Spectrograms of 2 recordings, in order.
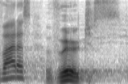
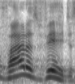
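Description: First: It is said in an interior São Paulo accent. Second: It is said in a standard Brazilian accent.

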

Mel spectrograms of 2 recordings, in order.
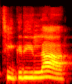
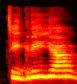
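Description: First: Italian pronunciation, the double l sounding like l. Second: Spanish pronunciation, the double l sounding like y. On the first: "they pronounce it the Italian way, which is Tigrilla Gardenia, not the ya" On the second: "the name is actually in Spanish"

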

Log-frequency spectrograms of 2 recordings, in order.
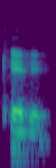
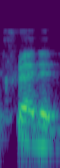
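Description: First: It is said with a Thai accent. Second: It is said with a plain English accent. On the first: "but like bat kredit" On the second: "The fact you didn't say credit"

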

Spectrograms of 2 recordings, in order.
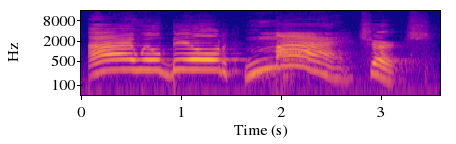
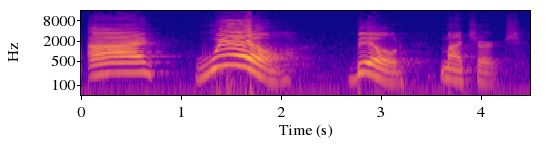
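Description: First: The stress falls on the word "my". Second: The stress falls on the word "will". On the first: "And then he says it this way" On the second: "Then he goes on to say it this way"

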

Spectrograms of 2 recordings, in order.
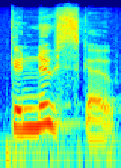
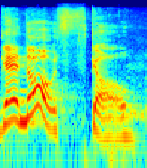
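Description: First: The word is said plainly and neutrally. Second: The word is said in a flamboyant, showy way.

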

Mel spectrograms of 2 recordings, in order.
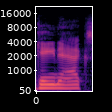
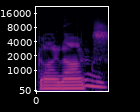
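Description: First: The A vowels are said the English way. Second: The A vowels are said the Japanese way. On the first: "So you can call it Gainax if you want" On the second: "I'm using the A's, the long A's that the Japanese pronunciation would be"

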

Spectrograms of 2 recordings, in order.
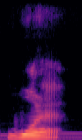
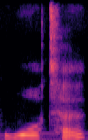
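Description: First: The middle t becomes a glottal stop. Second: The middle t is clearly pronounced. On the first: "they do not pronounce t" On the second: "pronounce it t distinctively"

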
